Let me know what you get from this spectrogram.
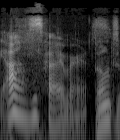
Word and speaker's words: Alzheimer's: She's a linguistics professor, and her family find the bonds tested when she is diagnosed with Alzheimer's disease. – That would be Alzheimer's.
